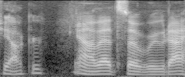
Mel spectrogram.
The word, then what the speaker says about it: Jaker: saying um call me just because they don't know no better because it's kind of spelled that way but it's pronounced Joker yeah that's so rude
